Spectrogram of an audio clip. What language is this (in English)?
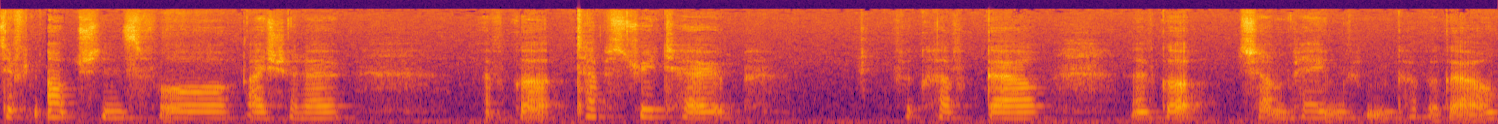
English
